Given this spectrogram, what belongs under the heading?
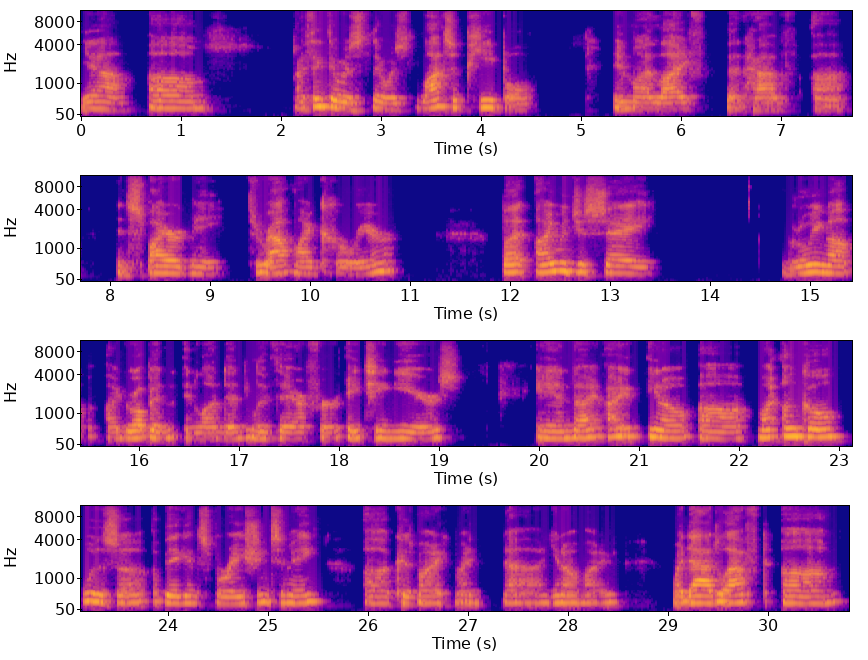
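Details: Adult man who survived a heart attack and has aphasia, speaking spontaneously; aphasia with word-finding difficulty.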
